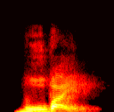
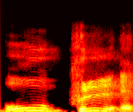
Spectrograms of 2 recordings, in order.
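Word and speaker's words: mobile: 여기서 모바일 우리이라고 보통 있는데 그 영어식 발음은 모블에 가까워요. 모이 생략된 거예요.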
